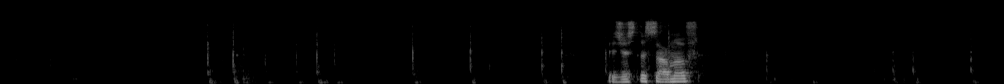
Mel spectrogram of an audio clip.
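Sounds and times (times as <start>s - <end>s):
stylus tapping on touchscreen: 2.1s - 9.9s.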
